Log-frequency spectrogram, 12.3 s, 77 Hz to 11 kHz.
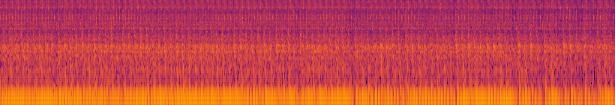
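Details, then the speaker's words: Yamaha YBR125 single-cylinder, warmed up, idle mixture screw at 1.5 turns during carburetor adjustment: low, uneven idle, engine barely running and sagging as if about to stall; lean idle from mixture screw too far in. "we can hear that the engine is barely running at 1.5 turn. we are going to note that position."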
